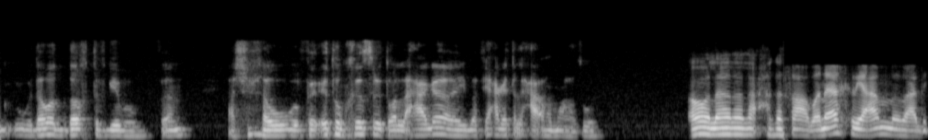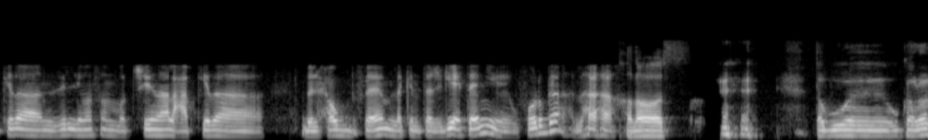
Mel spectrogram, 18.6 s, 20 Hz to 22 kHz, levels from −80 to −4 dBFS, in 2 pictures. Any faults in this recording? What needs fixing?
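From 7.83 to 15.47 s the speech turns duller and narrower in band, compared with the 8 kHz band of the surrounding call audio. The level drops by about 5 dB, and a new noise floor appears roughly 35 dB below the speech, with no gap at either transition. The likely cause is an input switched to a poorer device, such as a headset falling back to its call profile. Pinning the input device and disabling automatic device switching prevents this.

Background gating by the echo canceller occurs at 8.8–10.69 s, 11.78–13.52 s, 14.26–15.12 s and 15.98–16.16 s. During each span, the room sound between phrases drops by as much as 40 dB and then returns, because the canceller clamps the microphone whenever far-end audio plays. Gentler suppression or comfort-noise insertion during playback prevents this.

Echo leak appears at 12.19–12.23 s and 16.16–16.32 s as a faint delayed copy of the speech, trailing by 265 ms at about 40 dB and then about 30 dB below the direct signal. 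This is likely residual loudspeaker pickup that the far side's echo canceller failed to remove. Using headphones or better echo cancellation on that end prevents it.

Speech suppressed in double talk shows up at 16.45–16.51 s as a brief dip of roughly 25 dB lasting about 70 ms. The likely cause is the canceller treating overlapping talk as echo and attenuating the near-end voice. Tuning the double-talk detector, or using headsets, prevents it.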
